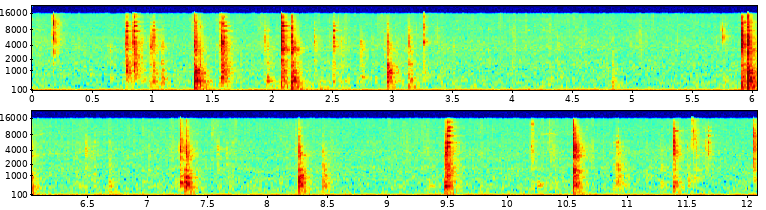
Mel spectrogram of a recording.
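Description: Scissors blade used as a screwdriver, clicking and scraping in the screw heads of a door knob's mounting plate as its screws are undone. The light metal clicks come at irregular intervals, the sharpest about six seconds in.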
